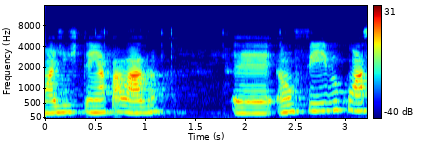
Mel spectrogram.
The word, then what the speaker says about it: anfíbio: Ó, esse bio aqui, ele é pronunciado todo junto. Anfíbio. Certo? Quando a gente fala, a gente não fala anfíbio. A gente fala anfíbio.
